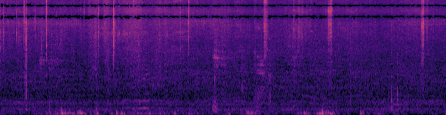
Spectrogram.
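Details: Western honey bees buzzing at an open hive as a queen breeder lifts frames to find drones for instrumental insemination of queens; low steady hum with handling knocks and clicks.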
